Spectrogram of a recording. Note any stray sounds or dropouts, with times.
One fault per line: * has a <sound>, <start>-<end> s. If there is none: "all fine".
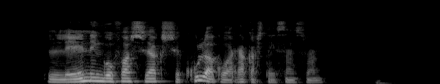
all fine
